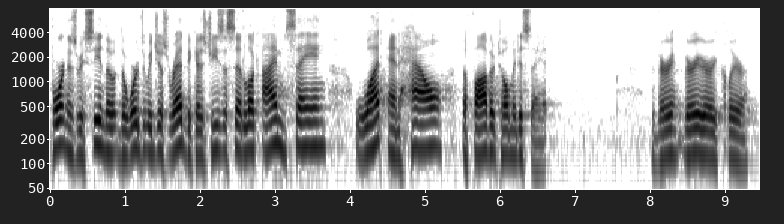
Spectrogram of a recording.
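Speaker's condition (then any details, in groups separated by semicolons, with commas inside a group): No condition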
